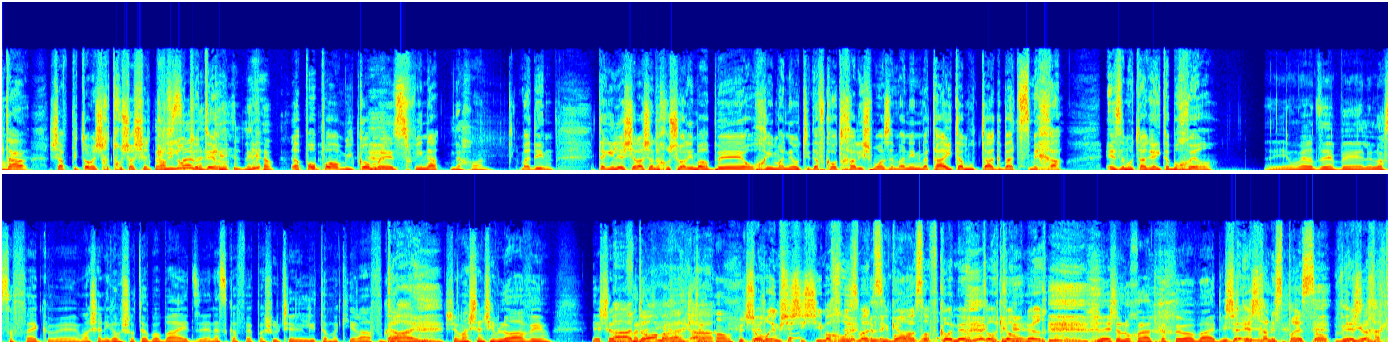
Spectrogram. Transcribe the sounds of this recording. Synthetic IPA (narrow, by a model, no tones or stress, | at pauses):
taaʃavpito̞mjeʃlχat̪χuʃaʃelklilutjoteʁnleɡameapopomimko̞mesfinanaχo̞nmadimtaɡidlieʃːelaʃeanaχnuʃo̞alimaʁbe̞oχimːaːnjeot̪idafkao̞dχaliʃmo̞azemeanjenmatajaitamutaɡbeat͡sme̞χa | ʔe̞jzemutaɡaitabo̞χe̞ʁ | a̰nḭome̞ʁezebelelo̞safekvemaʃeaniɡamʃotebabait̪zeneskafepaʃutʃelilit̪amakʰiʁafkdaajʃemaʃeanaʃimlo̞avim | jeʃlanauːdomadomʃʃeomʁimʃeʃiʃimaχuzmeat͡sibuʁbaso̞fko̞neotoataoeʁzjeʃlanuχonat̪kafebabait̬̚biʃejeʃanespʁesovjeleχa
